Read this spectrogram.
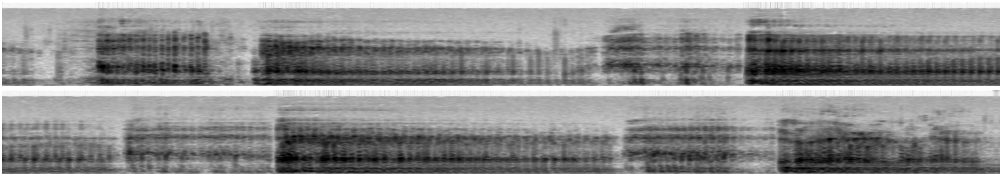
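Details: Sealyham Terrier growling indoors while holding a bone: long, rough, low rumbling growls in bursts of one to three seconds, separated by short breaths and gaps, rising and falling in loudness.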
